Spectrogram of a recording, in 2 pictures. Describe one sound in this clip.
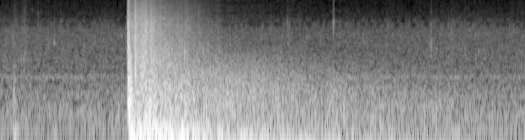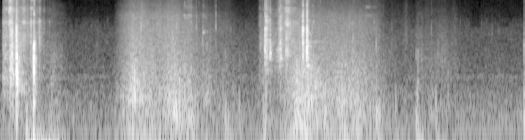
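A rifle fires with a loud, echoing crack.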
